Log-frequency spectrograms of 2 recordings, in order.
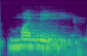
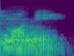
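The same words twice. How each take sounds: First: "money" as "MUN-ee", rhyming with sunny; standard pronunciation. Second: "money" with a rounded o, "MON-ee"; wrong spelling pronunciation. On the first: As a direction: say "money" with a short uh. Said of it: "here we pronounce it as money". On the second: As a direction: say "money" as spelt, like "monny". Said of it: "We don't say as money". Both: Shown as a demonstration.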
